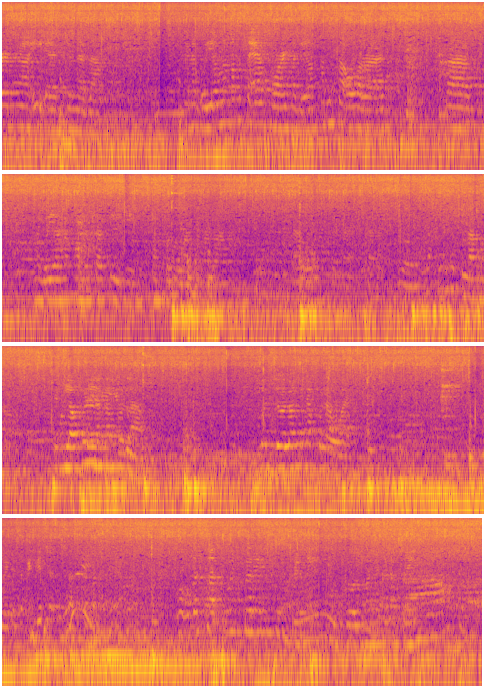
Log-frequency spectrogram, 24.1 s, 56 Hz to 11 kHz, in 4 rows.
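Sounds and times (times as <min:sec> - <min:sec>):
meat sizzling on a grill pan: 0:00.0 - 0:24.0.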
